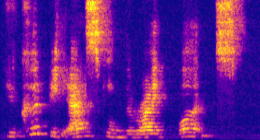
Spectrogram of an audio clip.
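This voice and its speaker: A woman reciting poetry at a church service in a measured, deliberate way. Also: mid-range voice, lively intonation. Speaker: congregation member reading inmates' poetry. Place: church service, indoor room. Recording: roomy, noisy pickup far from mic.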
